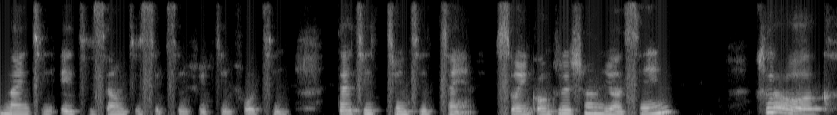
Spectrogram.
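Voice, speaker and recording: A woman with a Nigerian accent speaks slowly at a medium pitch. She hosts a live lesson in an unhurried, conversational way, reading out viewer comments and thanking people as they join. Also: vocal fry, darkish tone, poor audio. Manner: unhurried, repeats greetings and thanks to viewers by name. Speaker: live-stream host teaching math puzzles.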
